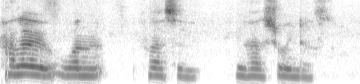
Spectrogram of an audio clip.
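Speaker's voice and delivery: very slow, every word drawn out long. Greeting the one viewer who just joined the live chat, very slow. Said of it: "I don't know why I said that so slowly".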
